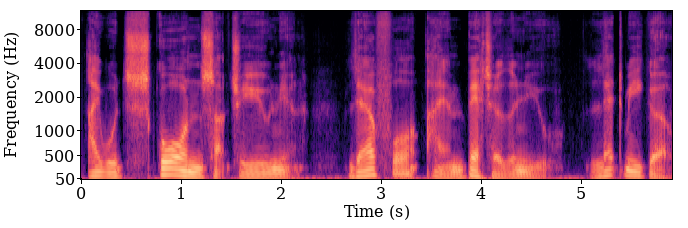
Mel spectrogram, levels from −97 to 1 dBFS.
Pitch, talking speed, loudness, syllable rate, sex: 90 Hz, 140 wpm, -18 LUFS, 3.9 syllables/s, male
